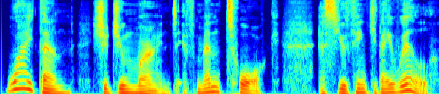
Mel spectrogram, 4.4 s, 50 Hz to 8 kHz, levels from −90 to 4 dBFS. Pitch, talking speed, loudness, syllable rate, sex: 125 Hz, 175 wpm, -17 LUFS, 3.6 syllables/s, male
